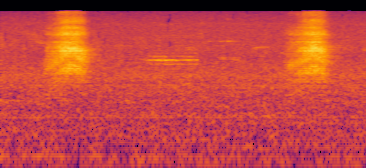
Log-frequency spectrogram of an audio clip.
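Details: A white-vented (Javan) myna, Acridotheres javanicus, gives two harsh, hissing screeches about two and a half seconds apart, with a faint thin whistle between them over a low background hiss.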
